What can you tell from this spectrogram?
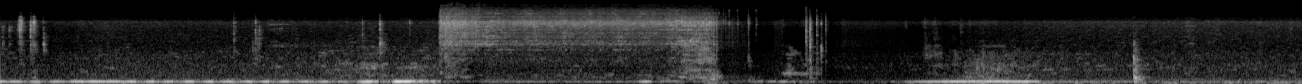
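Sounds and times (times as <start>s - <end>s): steady low hum: 0.0s - 13.0s
power tool running a bolt in: 4.4s - 7.6s.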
